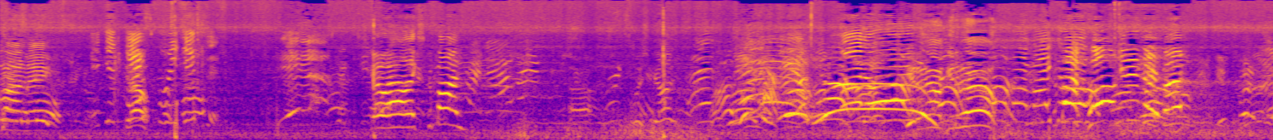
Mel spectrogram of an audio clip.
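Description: A soccer ball is kicked with a dull thud.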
